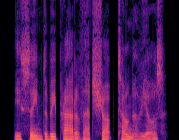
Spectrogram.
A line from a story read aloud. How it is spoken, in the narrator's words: the Baron said in an even tone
